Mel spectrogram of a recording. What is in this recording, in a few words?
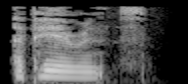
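"appearance", British English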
